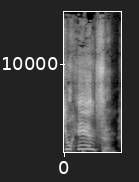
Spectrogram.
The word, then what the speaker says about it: Johansson: If you don't feel it in your nose, you're not saying it right. – Oh, all right. – It's Johansson.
